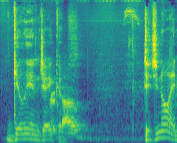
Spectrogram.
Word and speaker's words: Gillian: her name is pronounced Gillian Jacobs.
